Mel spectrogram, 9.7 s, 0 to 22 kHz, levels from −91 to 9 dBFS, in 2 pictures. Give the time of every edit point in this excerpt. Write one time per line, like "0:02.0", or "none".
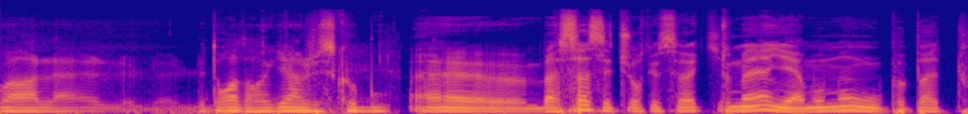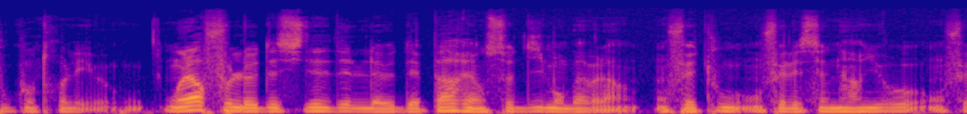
0:02.0
0:03.2
0:03.6
0:05.6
